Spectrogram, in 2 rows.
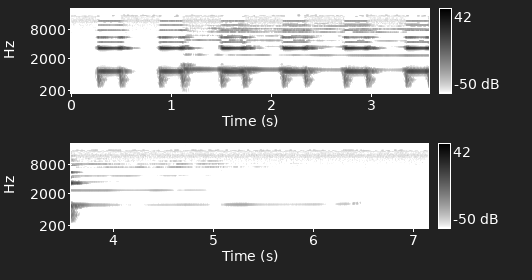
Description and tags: bus warning for driver 2
When button for warning is pushed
